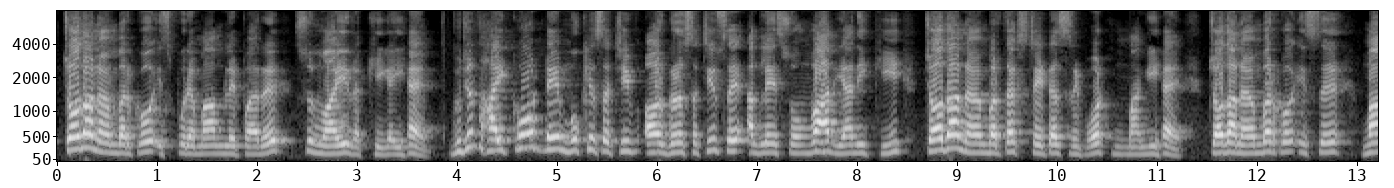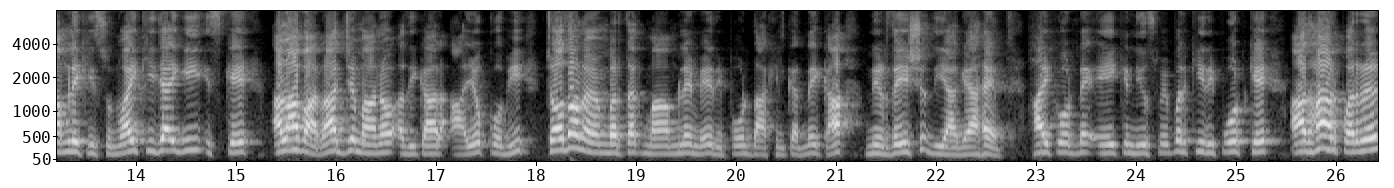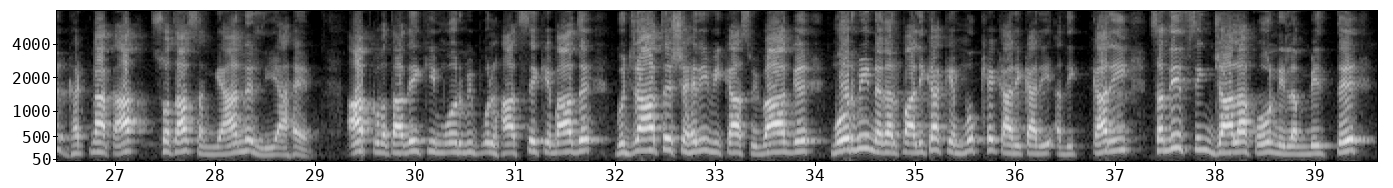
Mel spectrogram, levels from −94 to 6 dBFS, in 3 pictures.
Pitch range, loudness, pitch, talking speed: 170-210 Hz, -15 LUFS, 185 Hz, 150 wpm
